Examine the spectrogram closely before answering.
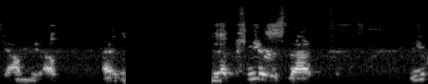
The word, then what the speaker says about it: Jamnia: So the Roman term for Yavne is Yamnia, sometimes spelled with a J, pronounced Jamnia, but really it's Yamnia.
